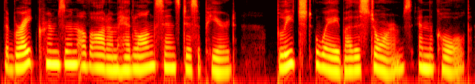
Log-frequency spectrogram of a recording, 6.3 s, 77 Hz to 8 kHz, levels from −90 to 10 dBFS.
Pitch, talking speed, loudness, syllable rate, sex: 185 Hz, 160 wpm, -18 LUFS, 4.5 syllables/s, female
